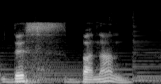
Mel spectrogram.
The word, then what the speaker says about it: bananes: Remarquez ici, la S de D ne se prononce pas.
